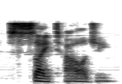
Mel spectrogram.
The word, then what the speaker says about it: cytology: that s sound soft see cytology here's a c followed by a y cytology o g the study of cyto cells is the study of cells so that's that soft c sound the hard c sound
